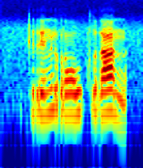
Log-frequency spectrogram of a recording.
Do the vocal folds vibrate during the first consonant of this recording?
no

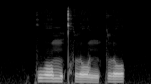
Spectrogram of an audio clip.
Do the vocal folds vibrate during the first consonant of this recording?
no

